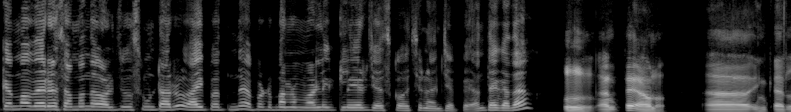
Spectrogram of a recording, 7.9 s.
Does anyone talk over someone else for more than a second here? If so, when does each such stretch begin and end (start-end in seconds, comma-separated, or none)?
none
